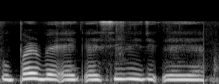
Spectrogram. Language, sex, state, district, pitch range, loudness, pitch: Hindi, female, Arunachal Pradesh, Papum Pare, 215-240 Hz, -13 LUFS, 215 Hz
